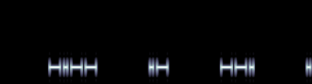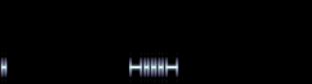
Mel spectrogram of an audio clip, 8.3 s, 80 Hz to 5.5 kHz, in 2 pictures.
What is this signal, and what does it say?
Morse code, heard as a keyed tone, about 25 wpm, spaced as for 10 wpm, 600 Hz. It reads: YAGI <BT>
